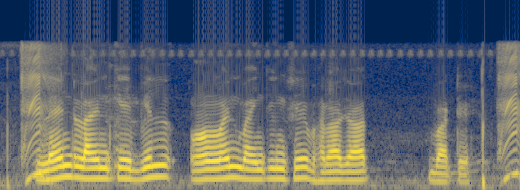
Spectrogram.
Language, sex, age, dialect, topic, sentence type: Bhojpuri, male, 25-30, Northern, banking, statement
